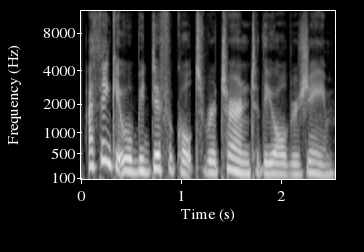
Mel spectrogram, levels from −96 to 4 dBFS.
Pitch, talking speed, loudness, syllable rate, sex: 195 Hz, 285 wpm, -18 LUFS, 7.1 syllables/s, female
